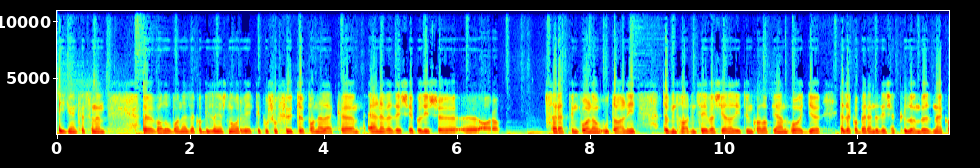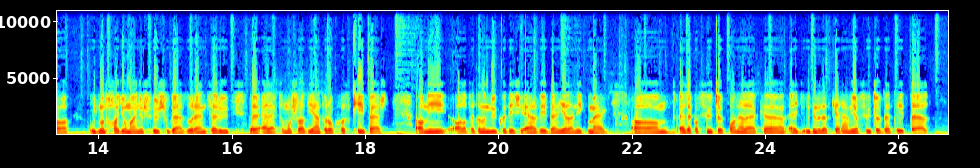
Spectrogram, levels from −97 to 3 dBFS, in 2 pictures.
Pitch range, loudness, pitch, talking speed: 100-115 Hz, -16 LUFS, 105 Hz, 110 wpm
